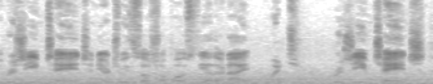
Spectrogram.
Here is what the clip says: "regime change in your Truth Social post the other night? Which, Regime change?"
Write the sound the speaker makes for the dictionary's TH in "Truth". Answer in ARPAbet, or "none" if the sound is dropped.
TH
